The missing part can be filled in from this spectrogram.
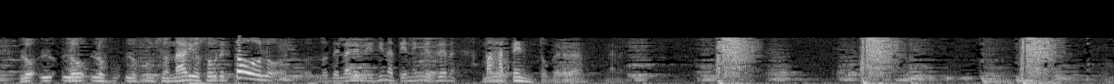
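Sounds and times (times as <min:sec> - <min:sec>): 
speech: 0:00.2 - 0:07.3
whip cracking lashes: 0:07.2 - 0:07.7, 0:08.6 - 0:09.2, 0:10.2 - 0:10.7.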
